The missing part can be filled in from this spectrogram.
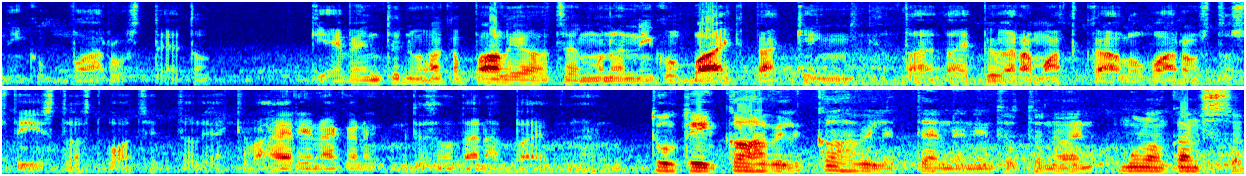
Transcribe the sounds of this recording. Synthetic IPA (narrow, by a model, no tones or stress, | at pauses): niːŋkuʋɑrust̪ḛːt̪o | keʋent̪ynyɑ̰ikɑpɑljot̪semːonenniːŋkuʋɑikpækːiŋt̪ɑit̪ɑipyøɾæmɑt̪kɑiolːuʋɑrust̪usʋḭːst̪o̰ist̪ʋṵɑ̰t̪sit̪ːeo̰liḛhkːæʋæhæerinækøneŋkumit̪æseont̪ænæpæ̰iʋænæt̪ult̪iːŋkɑhʋilkɑhʋilːet̪t̪ænːenint̪ot̪ɑnoinmulːoŋkɑnsːɑ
